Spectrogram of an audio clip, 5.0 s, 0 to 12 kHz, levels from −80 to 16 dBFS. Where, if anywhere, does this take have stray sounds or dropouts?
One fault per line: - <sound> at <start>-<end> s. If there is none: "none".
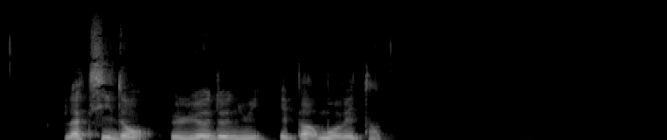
none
